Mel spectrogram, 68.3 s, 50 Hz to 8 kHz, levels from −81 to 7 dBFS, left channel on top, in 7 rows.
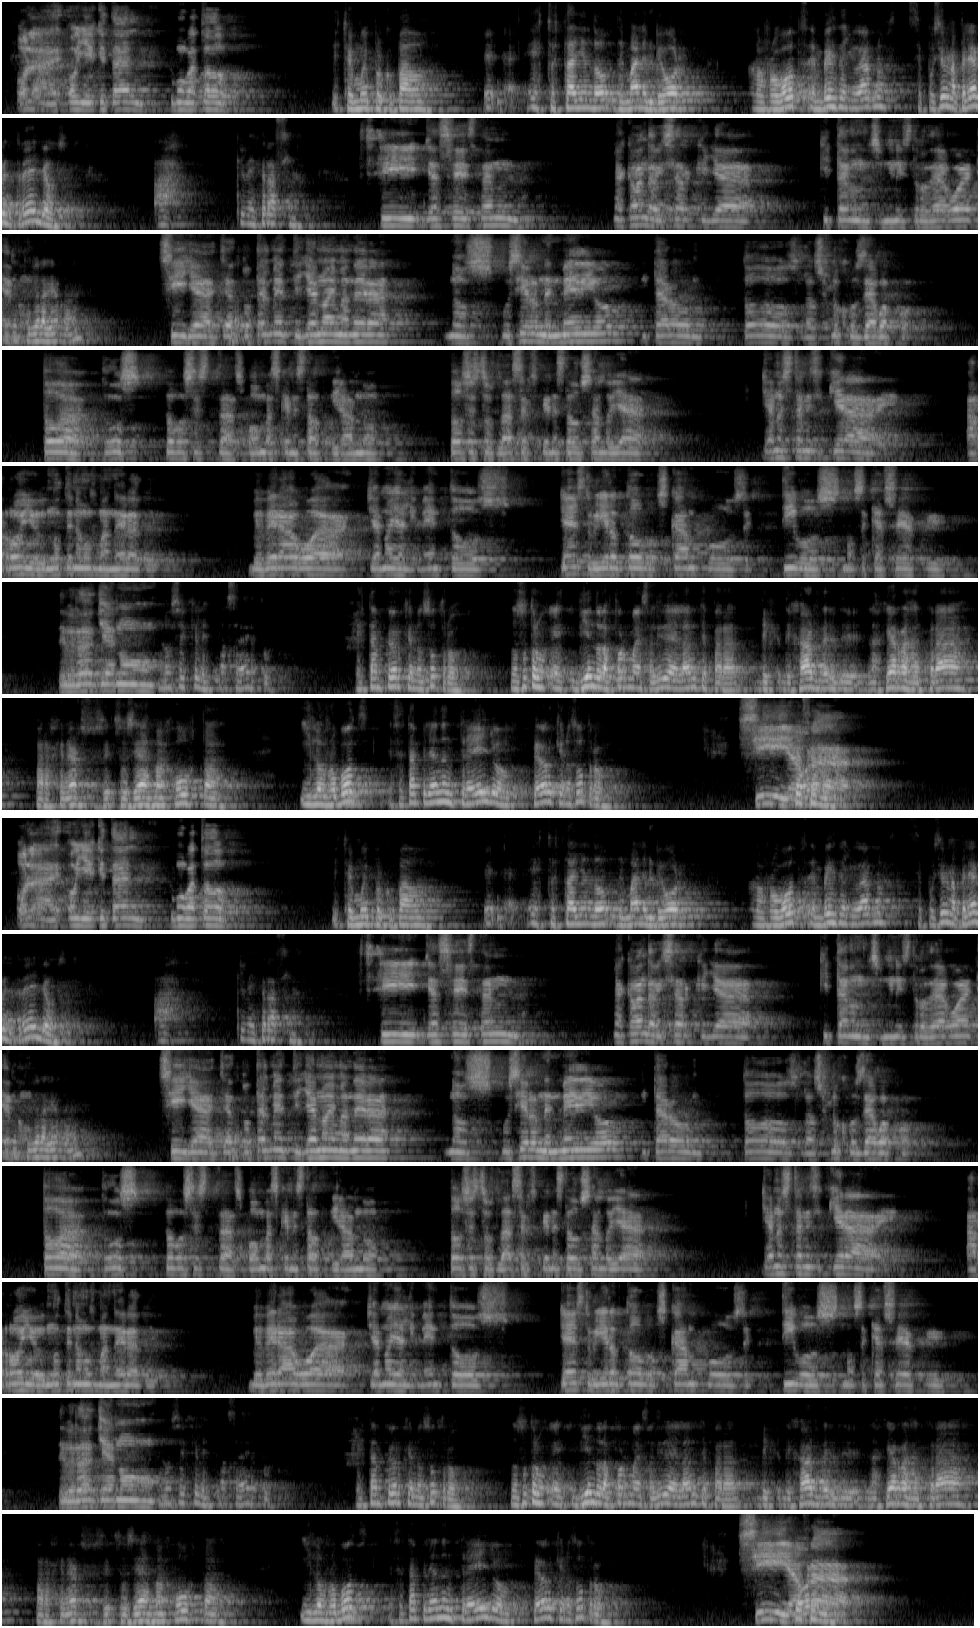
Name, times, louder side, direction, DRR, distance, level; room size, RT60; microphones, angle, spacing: voice 1, 0.1-1.4 1.7-2.3 13.4-15.0 15.9-17.3 17.9-19.8 21.1-23.4 23.9-25.7 26.0-26.5 26.9-28.6 29.7-30.7 30.9-33.0 33.8-35.7 36.9-38.2 38.9-40.7 41.5-44.1 44.6-46.5 46.8-48.5 49.4-50.3 52.3-52.4 65.9-67.0, right 1 dB, 25° right, 2.8 m, -30 dB
voice 2, 3.3-4.3 4.8-6.9 7.5-8.9 9.3-10.4 11.3-11.6 12.1-12.7 19.6-20.3 21.8-21.9 50.4-51.5 52.3-53.5 53.9-58.5 58.9-60.8 61.5-64.7 66.5-66.9, left 2 dB, 55° left, 1.6 m, -28 dB
28.5 x 26.0 x 7.5 m
head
